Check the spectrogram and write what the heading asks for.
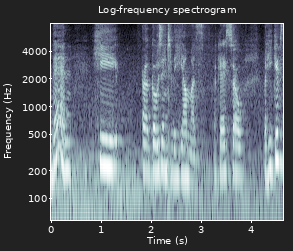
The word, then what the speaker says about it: yama: first limb is called yama can you just say that there's no accent anywhere they're both short as it's very simple it's yama try saying that these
